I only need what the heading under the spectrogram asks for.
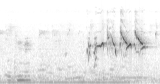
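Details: Caged white-rumped shama with canary-learned song: after a quiet start, a quick tumbling jumble of twisting whistled and chattering notes rising to loud phrases, phone-recorded.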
